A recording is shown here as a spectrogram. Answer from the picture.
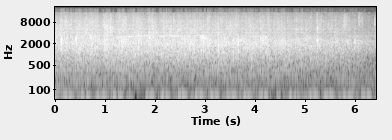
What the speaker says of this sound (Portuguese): Pode dar um aplauso ao Senhor?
